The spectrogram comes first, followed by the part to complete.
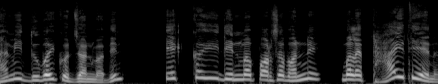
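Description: No technical faults can be heard anywhere in the recording, so there is nothing to place in time order.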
